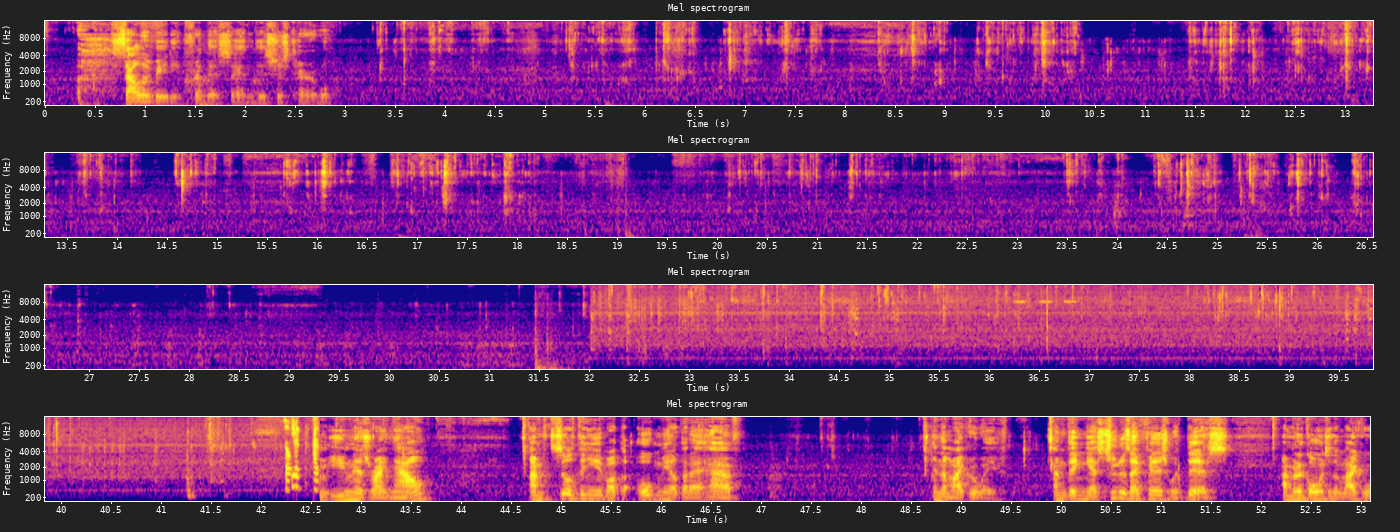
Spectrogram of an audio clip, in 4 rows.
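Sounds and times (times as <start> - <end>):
person chewing: 3.3 - 18.7, 19.8 - 22.7, 23.4 - 28.6.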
